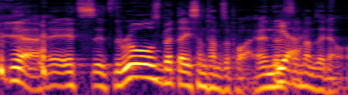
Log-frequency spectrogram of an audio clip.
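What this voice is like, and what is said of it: Mild Southern US accent. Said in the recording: “I know I have a Southern accent, but I don't hear it that much and I don't think it's super prominent ... everybody's like, oh, you're from the South”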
